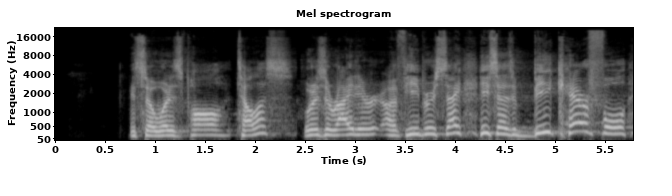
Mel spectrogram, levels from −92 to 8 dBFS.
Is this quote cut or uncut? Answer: cut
